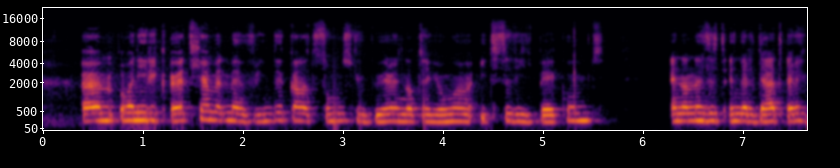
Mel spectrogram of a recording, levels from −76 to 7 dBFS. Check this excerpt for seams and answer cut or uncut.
cut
